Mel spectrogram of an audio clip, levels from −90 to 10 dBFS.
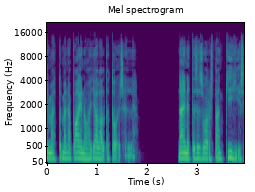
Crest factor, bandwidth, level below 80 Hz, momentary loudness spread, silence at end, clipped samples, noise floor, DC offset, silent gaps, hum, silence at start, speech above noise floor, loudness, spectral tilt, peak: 20 dB; 14.5 kHz; -58 dBFS; 9 LU; 0 s; under 0.1%; under -90 dBFS; under 0.1%; none; none; 0 s; over 67 dB; -23 LUFS; -5.5 dB/octave; -4 dBFS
